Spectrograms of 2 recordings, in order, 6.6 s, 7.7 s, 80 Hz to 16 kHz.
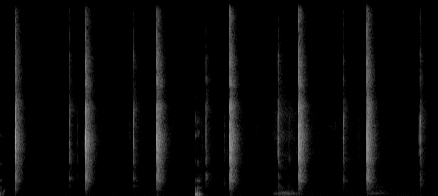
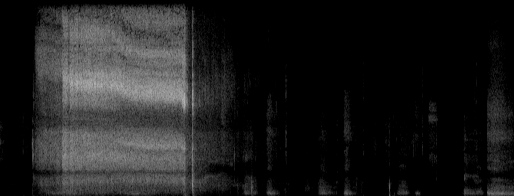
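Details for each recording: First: Parkside 3-in-1 gas soldering iron set, first lighting attempt: about a dozen sharp dry clicks at roughly one per second with no whoosh of flame catching; igniter sparks but gas fails to light. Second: Parkside 3-in-1 butane gas soldering iron being primed before lighting: steady hard gas hiss for about two seconds while the button is held, cutting off with a click on release; normal gas flow.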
